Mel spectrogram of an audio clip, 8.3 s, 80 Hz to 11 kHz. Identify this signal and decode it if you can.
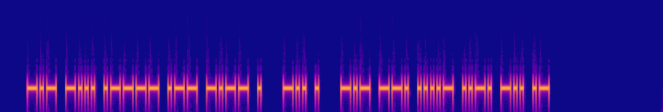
Morse code, heard as a keyed tone, about 30 wpm, 700 Hz. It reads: KB1WYE DE KG4FDA
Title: USA Callsign DE Callsign - 6 Characters - 30wpm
